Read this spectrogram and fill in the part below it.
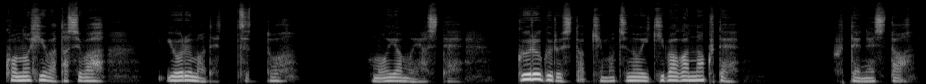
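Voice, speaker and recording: A woman's voice: fairly low pitch, normal speed, long pauses, dark tone, no echo, studio quality, close to an everyday voice. A woman playing a sulky, lovesick teenage schoolgirl in a Japanese voice drama, speaking bluntly and hesitantly. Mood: brooding inner monologue. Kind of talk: Japanese voice drama acting with hushed inner monologue.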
